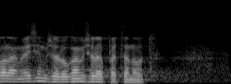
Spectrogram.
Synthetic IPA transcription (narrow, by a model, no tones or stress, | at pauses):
o̞lemee̞s̬ʲimes̬eluɡ̥emis̬eləpːˑet̪ːˑɑnud̪̥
